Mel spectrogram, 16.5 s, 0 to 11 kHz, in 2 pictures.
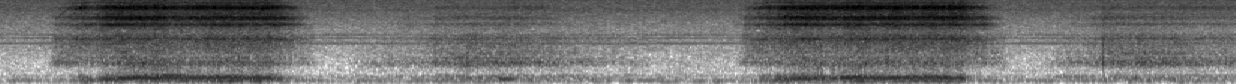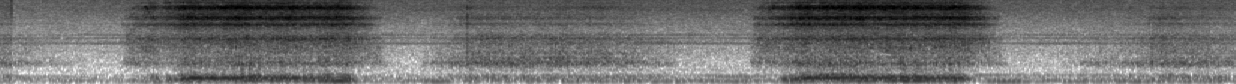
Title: Sleeping Girl Snoring (ICDM) Part 2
